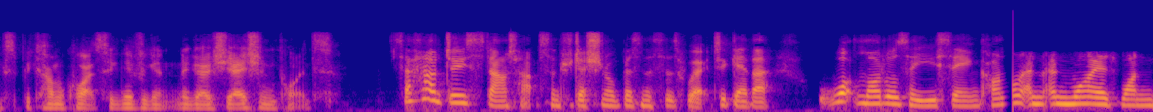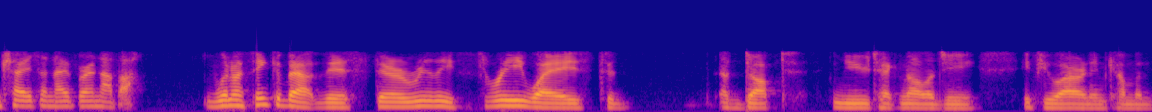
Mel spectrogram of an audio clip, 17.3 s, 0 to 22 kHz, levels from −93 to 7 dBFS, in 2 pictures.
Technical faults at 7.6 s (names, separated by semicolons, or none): handover gap; fallback to narrowband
